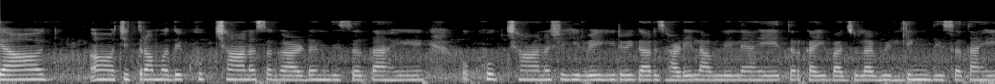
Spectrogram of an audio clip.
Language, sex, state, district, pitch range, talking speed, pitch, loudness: Marathi, female, Maharashtra, Nagpur, 205-225 Hz, 140 wpm, 215 Hz, -18 LUFS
